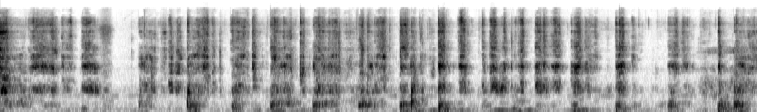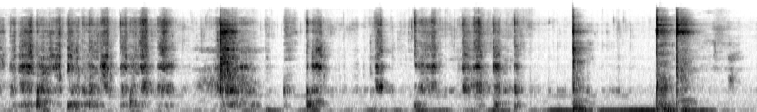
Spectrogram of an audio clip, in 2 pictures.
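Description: A utensil stirs and mixes stovetop stuffing in a pot for Thanksgiving dinner, giving steady repeated scraping and clinking for about fifteen seconds, with a louder knock near the end.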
